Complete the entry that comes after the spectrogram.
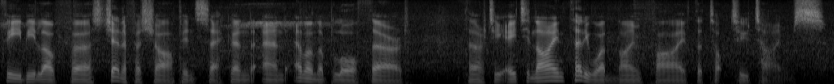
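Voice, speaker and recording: A man's voice: sits low, measured pace, a little hiss or hum. Man calling a swimming meet. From not from Wales. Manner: calm, lists lanes and times, lifts his voice during close finishes. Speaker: swimming commentator. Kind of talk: live sports commentary.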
